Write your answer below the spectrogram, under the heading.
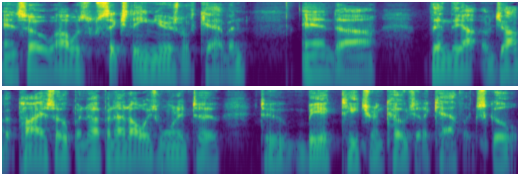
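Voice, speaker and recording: A man's somewhat breathy, fairly low voice moves at a moderate pace with fairly even intonation. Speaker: high school football coach. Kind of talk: radio interview.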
